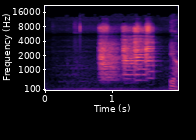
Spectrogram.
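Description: A brief snatch of a song, under a second long and a little past the middle, played through the LG GD510 Pop phone's small built-in loudspeaker. The speaker is loud but sounds a bit rattly.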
